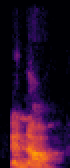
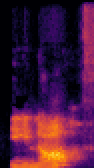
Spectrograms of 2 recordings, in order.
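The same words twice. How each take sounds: First: The first vowel is a weak schwa. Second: The first vowel is a full, clear vowel. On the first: The speaker calls it right. "we might say enough" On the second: The speaker calls it wrong. "instead of saying enough"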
